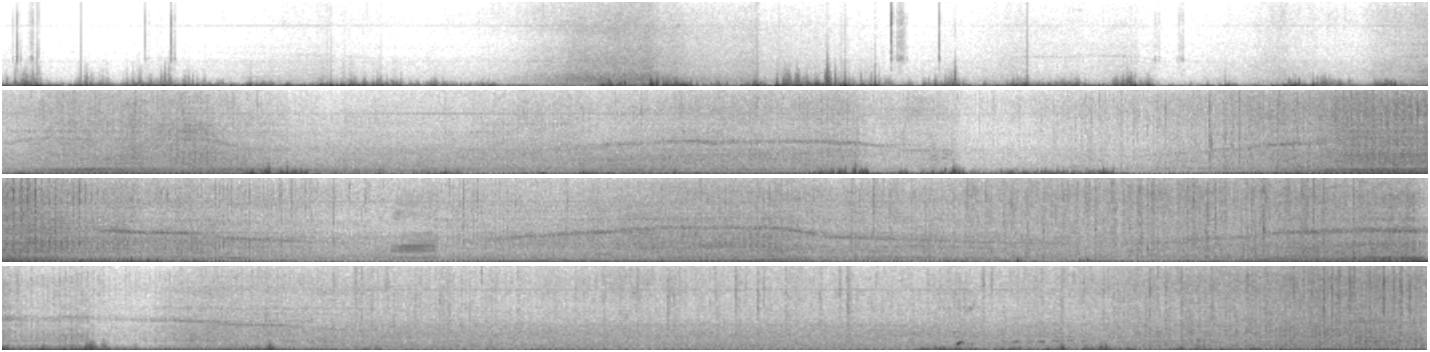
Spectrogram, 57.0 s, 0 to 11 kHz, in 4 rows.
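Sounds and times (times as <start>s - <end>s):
quad bike engine revving: 13.7s - 47.3s, 52.0s - 57.0s
sheep bleating: 32.3s - 33.0s.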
